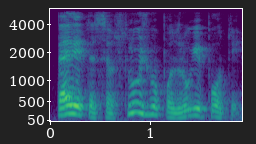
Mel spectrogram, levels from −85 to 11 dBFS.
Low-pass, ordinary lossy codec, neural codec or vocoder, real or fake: 5.4 kHz; none; none; real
